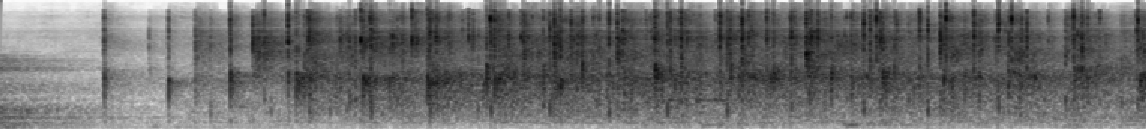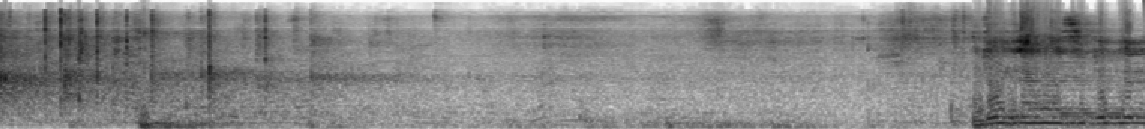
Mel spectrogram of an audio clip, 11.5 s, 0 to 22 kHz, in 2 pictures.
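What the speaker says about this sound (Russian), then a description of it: "Спасибо и огромное аплодисменты еще раз победителю." An audience applauds at the closing ceremony of the Republic Cinema 2 film festival in Yakutia, sustained dense clapping with a few thuds, fading slightly then rising again near the end, with a presenter speaking over it.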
